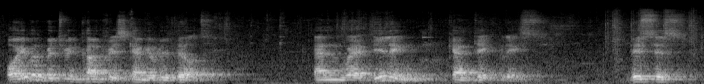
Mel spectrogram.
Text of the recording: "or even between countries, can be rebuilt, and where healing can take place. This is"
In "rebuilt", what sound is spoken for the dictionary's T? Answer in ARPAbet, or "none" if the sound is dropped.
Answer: T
